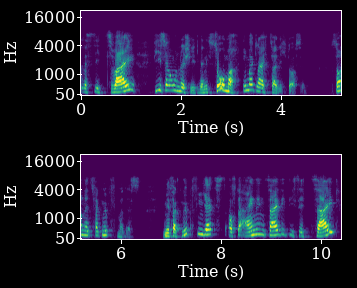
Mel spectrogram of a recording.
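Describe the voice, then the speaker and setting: A man on a video call, explaining spiritual texts in a rambling, circling way, repeating words and slowing down to stress single ones. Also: high voice, a little mellow, slightly rough. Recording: muffled call audio.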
